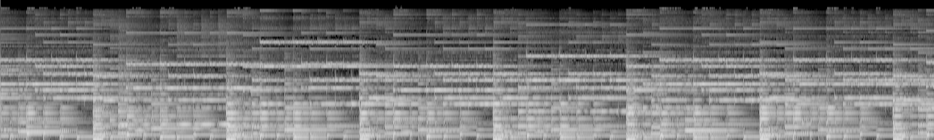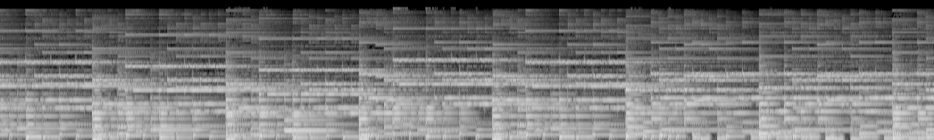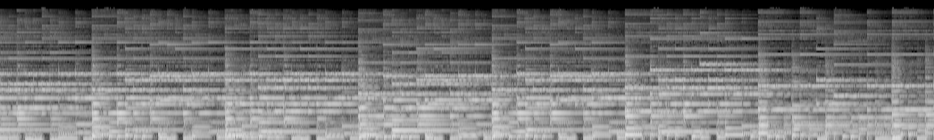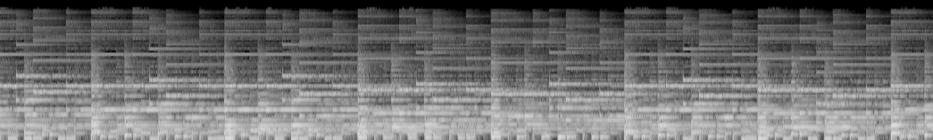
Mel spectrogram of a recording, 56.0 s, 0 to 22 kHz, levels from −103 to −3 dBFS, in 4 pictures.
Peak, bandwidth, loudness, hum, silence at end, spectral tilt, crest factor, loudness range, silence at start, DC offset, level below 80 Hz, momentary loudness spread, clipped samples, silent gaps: -6 dBFS; 17 kHz; -22 LUFS; none; 0 s; -4.5 dB/octave; 16 dB; 2 LU; 0 s; under 0.1%; -34 dBFS; 4 LU; under 0.1%; none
